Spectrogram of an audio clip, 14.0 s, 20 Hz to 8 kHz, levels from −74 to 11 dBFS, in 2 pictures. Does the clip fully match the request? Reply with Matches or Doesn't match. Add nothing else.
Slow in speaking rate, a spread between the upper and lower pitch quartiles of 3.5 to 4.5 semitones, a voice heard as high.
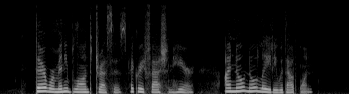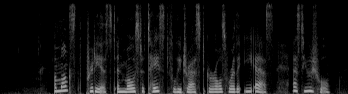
Matches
